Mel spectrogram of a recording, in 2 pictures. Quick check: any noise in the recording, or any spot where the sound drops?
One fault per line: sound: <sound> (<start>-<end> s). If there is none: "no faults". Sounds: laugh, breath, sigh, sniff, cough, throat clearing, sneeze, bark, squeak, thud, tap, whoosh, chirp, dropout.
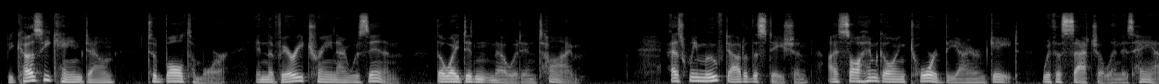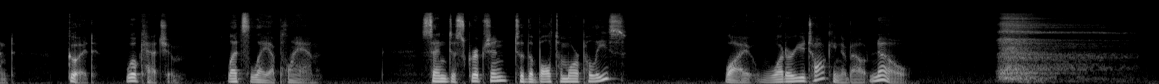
sound: sigh (21.5-23.0 s)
